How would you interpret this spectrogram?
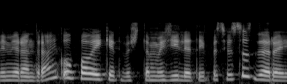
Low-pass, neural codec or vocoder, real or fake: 7.2 kHz; codec, 16 kHz, 4.8 kbps, FACodec; fake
